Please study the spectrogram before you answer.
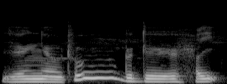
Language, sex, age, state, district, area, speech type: Bodo, male, 60+, Assam, Udalguri, rural, spontaneous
